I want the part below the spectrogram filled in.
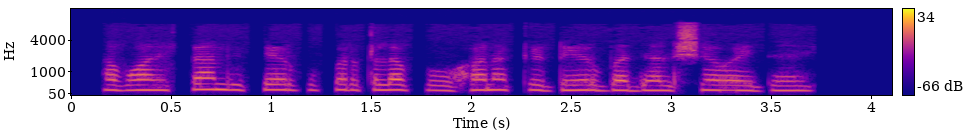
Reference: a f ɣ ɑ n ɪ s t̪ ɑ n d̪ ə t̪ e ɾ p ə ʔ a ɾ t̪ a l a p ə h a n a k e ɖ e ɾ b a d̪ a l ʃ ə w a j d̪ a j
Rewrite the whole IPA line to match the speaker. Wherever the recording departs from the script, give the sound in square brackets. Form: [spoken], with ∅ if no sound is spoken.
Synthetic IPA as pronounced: a f ɣ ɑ n ɪ s t̪ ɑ n d̪ ə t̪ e ɾ p ə [p] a ɾ t̪ a l a p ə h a n a k e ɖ e ɾ b a d̪ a l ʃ ə w a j d̪ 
